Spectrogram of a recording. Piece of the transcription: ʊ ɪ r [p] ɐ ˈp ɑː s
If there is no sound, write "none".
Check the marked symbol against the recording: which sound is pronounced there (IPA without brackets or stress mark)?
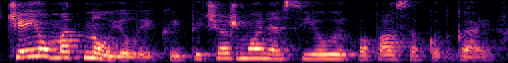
p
